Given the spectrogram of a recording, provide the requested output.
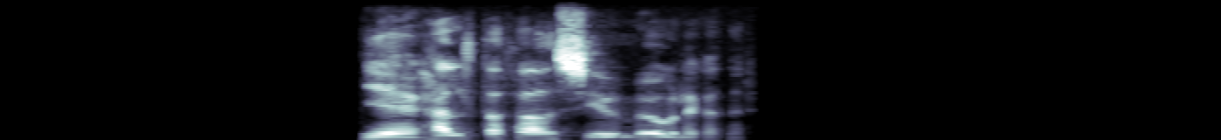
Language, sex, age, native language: Icelandic, male, 30-39, Icelandic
